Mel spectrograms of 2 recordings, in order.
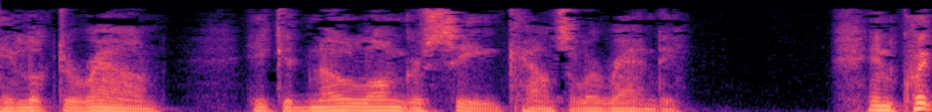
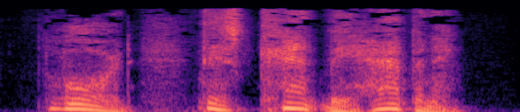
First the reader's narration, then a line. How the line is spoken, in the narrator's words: Russ cried out under his breath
